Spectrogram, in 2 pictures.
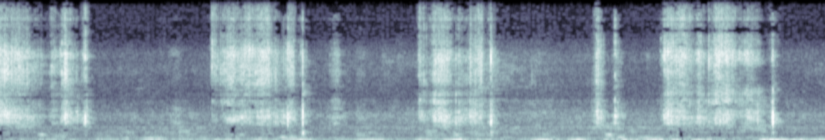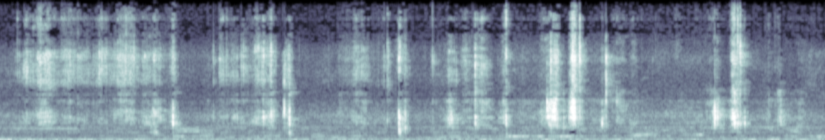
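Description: Airy, bubbly slime being poked and stretched by fingers in a container, crackling and popping as its air bubbles burst, in irregular bursts of about half a second to a second with sharp single pops in between.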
